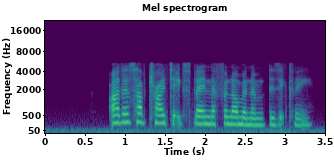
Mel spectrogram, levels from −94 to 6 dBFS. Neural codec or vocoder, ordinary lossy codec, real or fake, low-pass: autoencoder, 22.05 kHz, a latent of 192 numbers a frame, VITS, trained on many speakers; none; fake; 5.4 kHz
